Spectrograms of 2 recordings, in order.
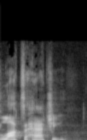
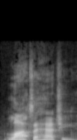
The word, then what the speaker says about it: Loxahatchee: Joshua James, 23, pulled into the drive-thru at a Wendy's in Lexicachichi, Florida. – Lexicachichi? That sounds delicious. I want one of those. Oh, I think that's Loxahatchee. – Okay. – Loxahatchee, because I think that's how that's pronounced.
